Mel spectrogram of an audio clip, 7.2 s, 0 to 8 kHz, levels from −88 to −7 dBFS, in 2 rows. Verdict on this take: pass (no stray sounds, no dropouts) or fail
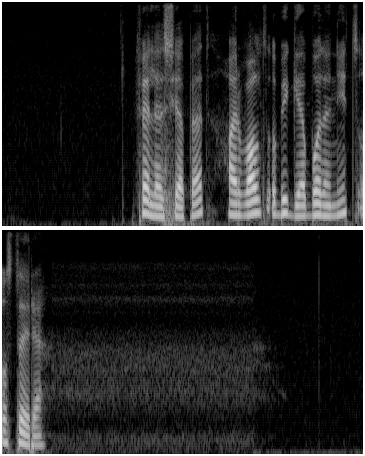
pass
